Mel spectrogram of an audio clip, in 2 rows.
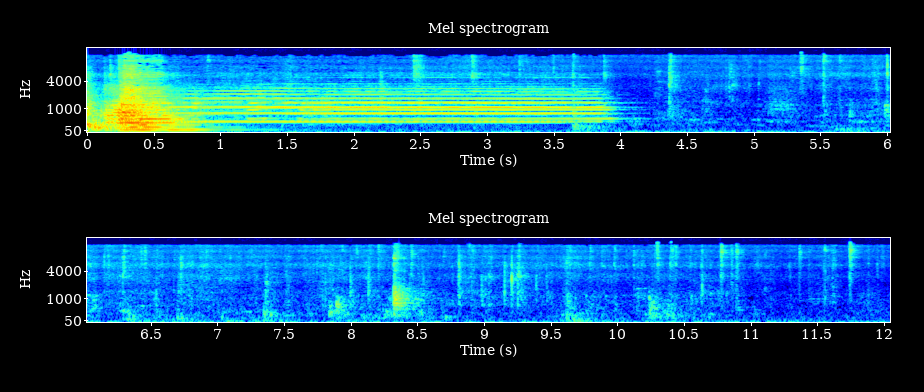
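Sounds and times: wind band brass chord: 0:00.0 - 0:04.0
faint small clicks and knocks: 0:04.2 - 0:12.0.

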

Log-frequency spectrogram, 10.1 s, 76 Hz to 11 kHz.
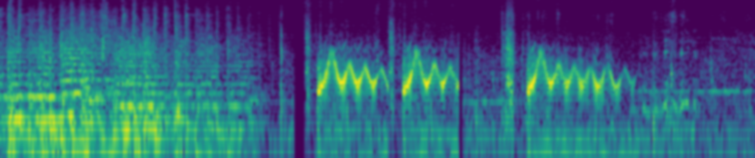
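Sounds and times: cartoon boing spring effect: 0:04.2 - 0:06.1.

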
